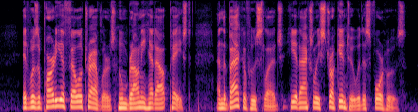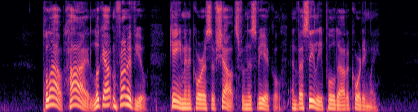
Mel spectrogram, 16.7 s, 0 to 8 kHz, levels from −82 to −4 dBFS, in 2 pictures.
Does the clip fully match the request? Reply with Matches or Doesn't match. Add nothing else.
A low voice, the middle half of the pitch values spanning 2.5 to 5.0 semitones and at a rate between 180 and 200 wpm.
Doesn't match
